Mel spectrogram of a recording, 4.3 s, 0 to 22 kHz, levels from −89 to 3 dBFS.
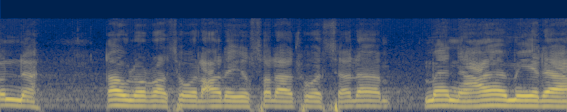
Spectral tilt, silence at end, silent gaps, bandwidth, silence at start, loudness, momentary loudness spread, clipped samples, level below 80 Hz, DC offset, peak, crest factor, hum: -7.5 dB/octave; 0 s; none; 12 kHz; 0 s; -20 LUFS; 8 LU; under 0.1%; -44 dBFS; under 0.1%; -6 dBFS; 14 dB; none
